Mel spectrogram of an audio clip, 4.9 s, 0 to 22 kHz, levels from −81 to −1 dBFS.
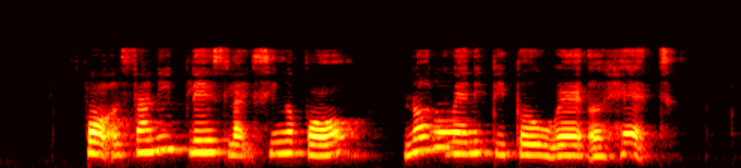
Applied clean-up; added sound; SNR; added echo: neural mask model DeepFilterNet 3.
